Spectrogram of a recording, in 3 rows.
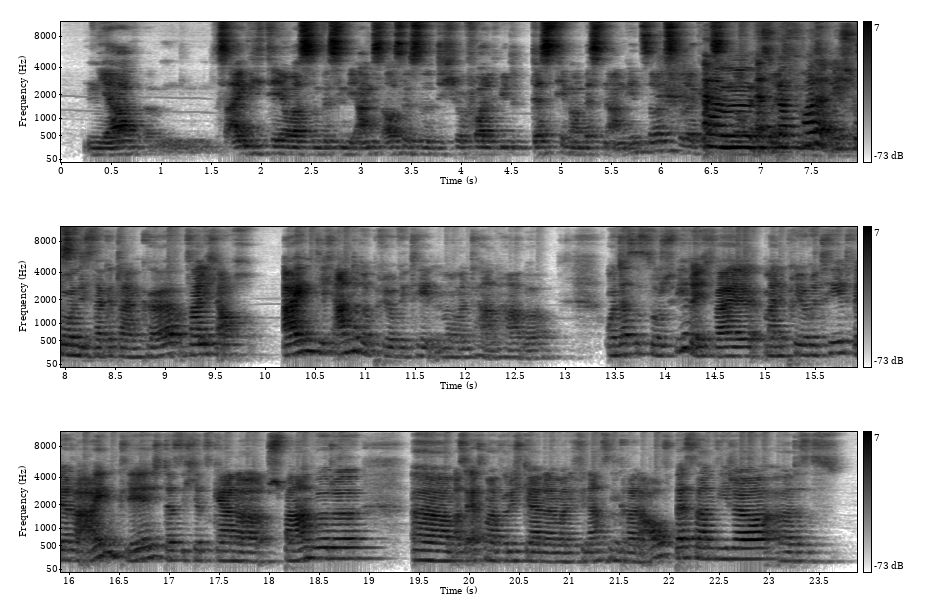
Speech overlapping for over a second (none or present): present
